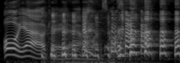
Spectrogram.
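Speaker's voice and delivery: mock eager reply. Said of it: "And then I was like".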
